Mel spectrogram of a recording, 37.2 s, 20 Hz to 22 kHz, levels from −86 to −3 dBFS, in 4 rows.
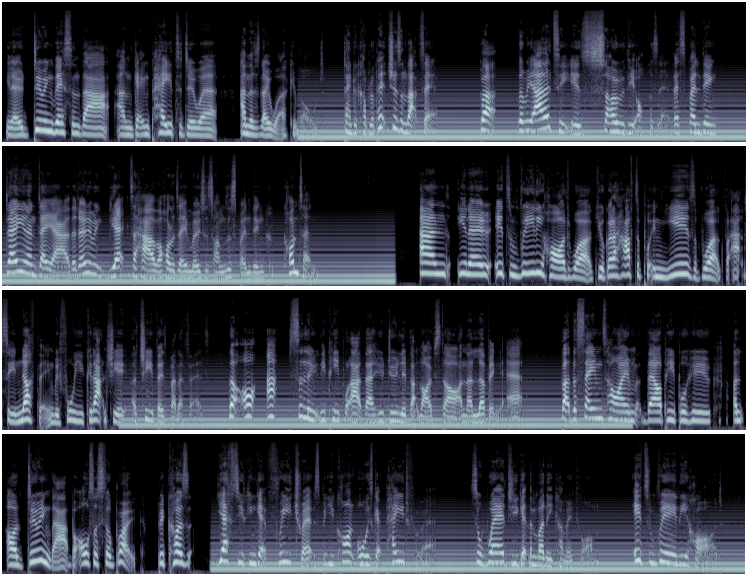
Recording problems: electrical hum; noticeable; from 3.5 to 14 s, from 20 to 26 s and from 31 s on; 60 Hz, 15 dB below the speech

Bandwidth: 17.5 kHz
